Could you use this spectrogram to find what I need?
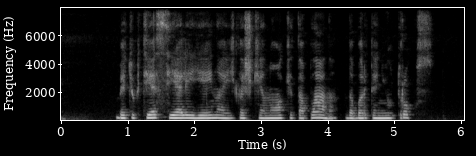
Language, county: Lithuanian, Vilnius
